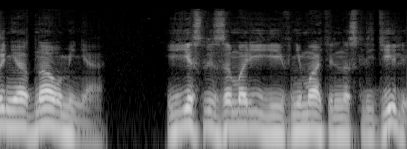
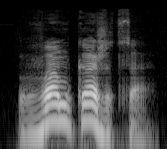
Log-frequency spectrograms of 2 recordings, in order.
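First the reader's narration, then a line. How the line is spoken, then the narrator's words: Skeptical snort. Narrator (Russian): хмыкнул я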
